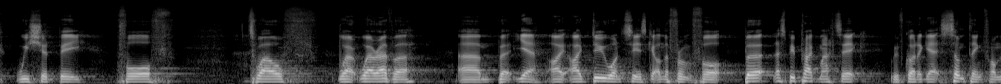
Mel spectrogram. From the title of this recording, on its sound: GARIBALDI RED LIVE! | SOLD OUT SHOW IN FULL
